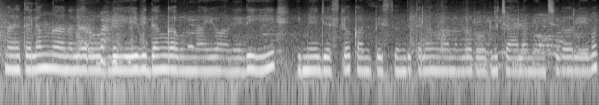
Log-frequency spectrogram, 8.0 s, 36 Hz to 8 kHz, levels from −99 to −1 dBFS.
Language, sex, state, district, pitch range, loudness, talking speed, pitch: Telugu, female, Telangana, Nalgonda, 210-225 Hz, -16 LUFS, 105 wpm, 215 Hz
